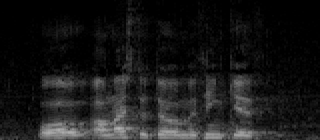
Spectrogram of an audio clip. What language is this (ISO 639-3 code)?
isl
